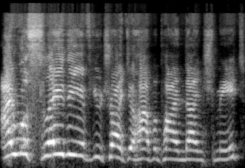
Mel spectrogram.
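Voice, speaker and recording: The put-on character voice sits fairly high in pitch and moves at a moderate pace. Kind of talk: archaic, pompous. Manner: pompous.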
